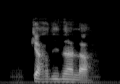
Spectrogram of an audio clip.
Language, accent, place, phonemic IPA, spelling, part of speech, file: French, France, Lyon, /kaʁ.di.na.la/, cardinalat, noun, LL-Q150 (fra)-cardinalat.wav
- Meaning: cardinalate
